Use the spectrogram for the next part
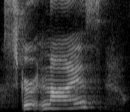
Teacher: Native speakers will often drop that T and form a flap T, and it will sound like scrutinize.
